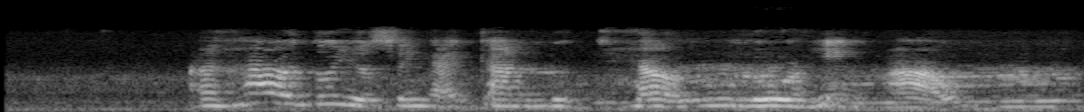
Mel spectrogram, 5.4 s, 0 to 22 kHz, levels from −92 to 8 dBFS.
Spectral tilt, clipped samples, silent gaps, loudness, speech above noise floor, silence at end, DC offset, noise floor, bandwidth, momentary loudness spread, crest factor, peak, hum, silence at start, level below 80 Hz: -5 dB/octave; under 0.1%; none; -22 LUFS; 27 dB; 0 s; under 0.1%; -49 dBFS; 7.8 kHz; 11 LU; 18 dB; -4 dBFS; none; 0.6 s; -58 dBFS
